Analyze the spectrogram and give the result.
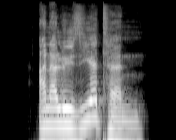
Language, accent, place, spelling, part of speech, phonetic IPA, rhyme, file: German, Germany, Berlin, analysierten, adjective / verb, [analyˈziːɐ̯tn̩], -iːɐ̯tn̩, De-analysierten.ogg
- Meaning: inflection of analysieren: 1. first/third-person plural preterite 2. first/third-person plural subjunctive II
